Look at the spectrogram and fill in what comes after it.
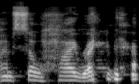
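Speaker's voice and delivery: confiding stage whisper, as if close to ear. Retelling how a friend whispered in her ear: imitating a whisper. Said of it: "he whispers in my ear".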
